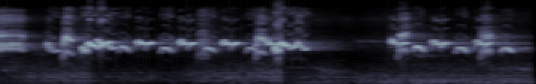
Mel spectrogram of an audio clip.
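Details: Yellow-vented bulbul singing in the lively nggaruda style, used as a lure for wild sooty-headed bulbuls: bright bubbling warbled phrases of quick chirped notes, a short pause, then another burst of rolling chirps.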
